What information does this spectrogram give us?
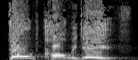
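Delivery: insistent. Acted. Insisting on his name.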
